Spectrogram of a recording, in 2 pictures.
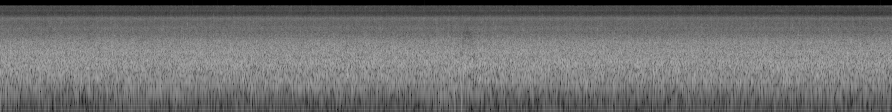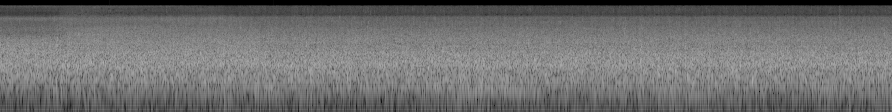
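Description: A shallow creek gurgles and rushes over stones.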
